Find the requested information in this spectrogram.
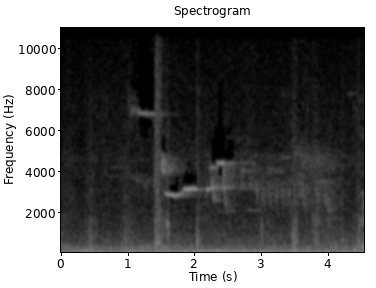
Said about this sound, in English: Can you hear the birds?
